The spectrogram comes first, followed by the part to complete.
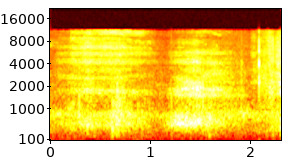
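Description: A person breathing close to the microphone: two soft breaths, each about a second long.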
